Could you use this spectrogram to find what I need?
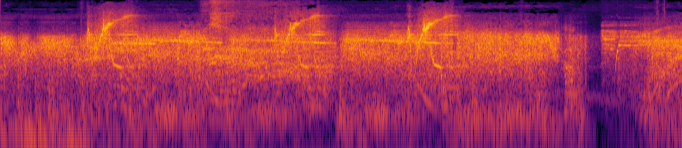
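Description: Rapid punches and kicks land with thudding impacts.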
